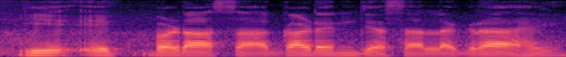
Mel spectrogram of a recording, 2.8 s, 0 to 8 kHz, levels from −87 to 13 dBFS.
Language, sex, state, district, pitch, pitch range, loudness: Hindi, male, Odisha, Khordha, 105 Hz, 95-110 Hz, -17 LUFS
